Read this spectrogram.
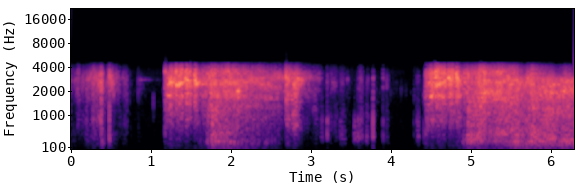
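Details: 250cc D7 motorcycle after its misfire was fixed: engine catches after a few bursts, then revs and holds a steady, even note.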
